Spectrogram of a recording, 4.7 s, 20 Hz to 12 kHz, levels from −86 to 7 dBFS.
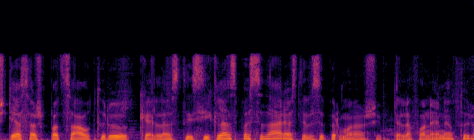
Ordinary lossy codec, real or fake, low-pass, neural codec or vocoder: AAC, 48 kbps; real; 7.2 kHz; none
